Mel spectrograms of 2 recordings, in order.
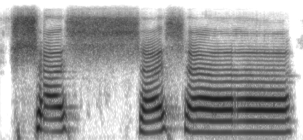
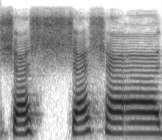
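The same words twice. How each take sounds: First: The sh sound is drawn out before the vowel. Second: The sh sound is cut short. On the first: The speaker calls it right. "Jadi alirkan dulu" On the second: The speaker calls it wrong. "jangan sha sha sha"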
